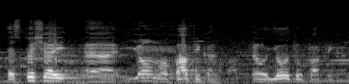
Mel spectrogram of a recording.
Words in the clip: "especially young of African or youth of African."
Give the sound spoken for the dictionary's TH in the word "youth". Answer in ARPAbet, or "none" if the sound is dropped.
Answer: T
